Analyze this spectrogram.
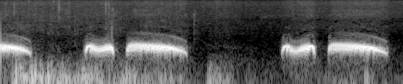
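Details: Lure spotted dove cooing while wild doves are trapped near a sacred tree. Loud paired coos, a wavering short note then a sustained falling one, over low rustling and thumping.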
